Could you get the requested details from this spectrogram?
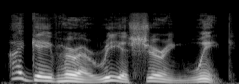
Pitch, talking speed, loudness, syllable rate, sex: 155 Hz, 150 wpm, -16 LUFS, 3.7 syllables/s, male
